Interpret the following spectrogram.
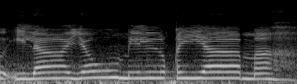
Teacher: اگر رکیں گے وقف جائز پر تو تا کو ہاں میں چینج کر دیں گے اور ہا ساکن کر دیں گے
